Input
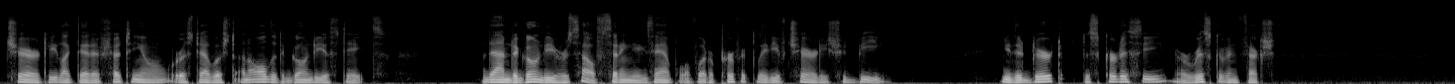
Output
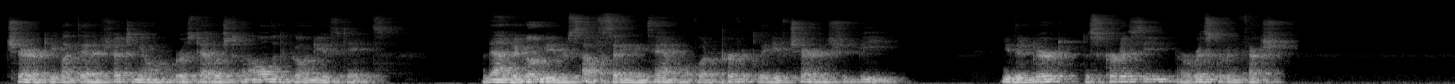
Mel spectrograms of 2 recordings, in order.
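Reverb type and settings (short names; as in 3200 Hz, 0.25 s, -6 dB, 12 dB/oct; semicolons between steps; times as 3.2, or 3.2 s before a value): non-linear reverb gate 0.3 s falling, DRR -3.5 dB; gain -2 dB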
